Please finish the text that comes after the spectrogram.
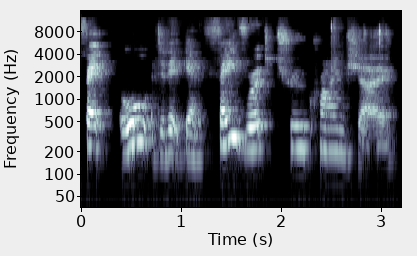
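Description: A woman's voice: medium pitch, very animated, moderate pace, darkish tone. A woman with an English accent chatting casually as a podcast co-host, playful and self-deprecating. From Thatcham, Berkshire, England. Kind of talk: casual chat, fan Q&A. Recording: echoey room.

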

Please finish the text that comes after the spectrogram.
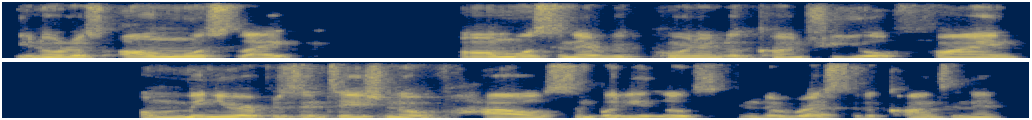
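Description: Male music artist, very low voice, earnest slangy interview talk. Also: steady tone, fast, fairly bright tone, rough recording. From Montreal, Canada. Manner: earnest, repetitive phrasing with casual slang. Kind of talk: casual interview chat.

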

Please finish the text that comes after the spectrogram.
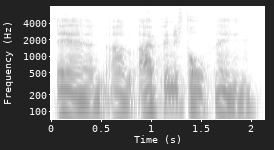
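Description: A man's voice: low-pitched, fairly even intonation, moderate pace, a little mellow. A nineteen-year-old man co-hosting a podcast, joking and rambling in casual chat with his girlfriend. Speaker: podcast co-host.

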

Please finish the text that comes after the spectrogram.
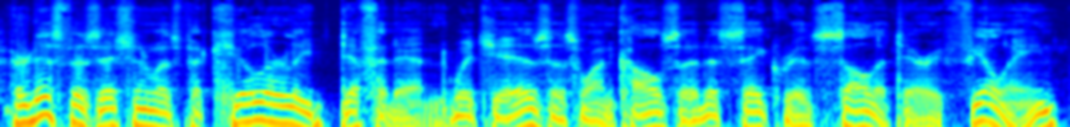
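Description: A man with a husky voice gives a solemn, measured, earnest reading of an old religious text, in the manner of an audiobook narrator. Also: deep voice, sing-song, dark tone.

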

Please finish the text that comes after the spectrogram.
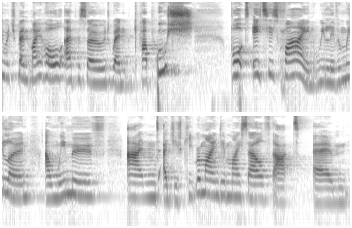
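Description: A young woman hosting a casual solo podcast, chatty and upbeat, her voice slightly croaky. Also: mid-range voice, a bit bright. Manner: chatty, upbeat, many fillers and laughs. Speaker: podcast host. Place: room with air conditioner running behind.

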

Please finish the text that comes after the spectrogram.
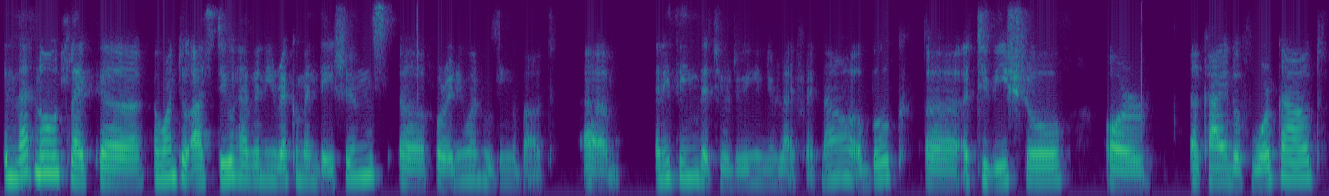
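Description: A woman's voice: low voice, normal speed, mellow, dry recording. A woman hosting a podcast, chatting casually with many fillers and restarts and laughing easily. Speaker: podcast host. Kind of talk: casual interview chat. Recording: dull lo-fi audio.

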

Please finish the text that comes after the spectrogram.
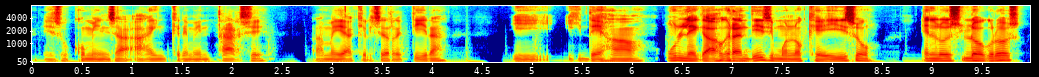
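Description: A Colombian man with a Medellín Spanish accent recalls things in a thoughtful, meandering way, restarting his sentences often. His voice sits very low and the recording is dry and close. Faint music plays behind him. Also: no room sound. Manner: reflective, storytelling with frequent restarts. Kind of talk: casual chat.

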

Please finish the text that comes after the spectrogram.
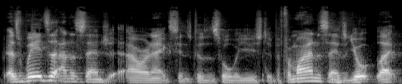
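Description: A young man with a somewhat low voice and a noticeable New Zealand accent touched by Australian twang. He tells stories casually, like a podcast co-host, peppering them with swearing and jokes. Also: lively intonation, quick pace. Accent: New Zealand with a slight Australian twang. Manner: sweary, jokey storyteller. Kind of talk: casual chat.

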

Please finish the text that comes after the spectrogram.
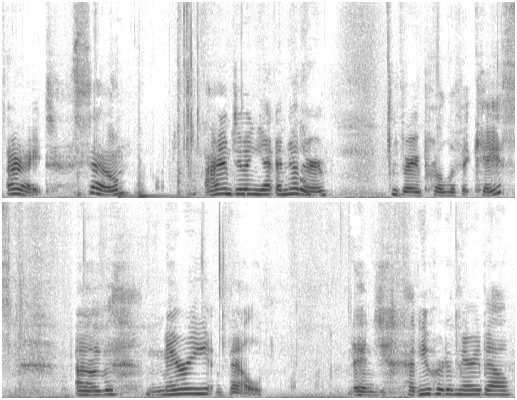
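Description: A woman's voice: on the high side, slow pace, long pauses, low-quality recording. Playful woman podcast co-host. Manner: teasing, laughs often. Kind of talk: casual chat.

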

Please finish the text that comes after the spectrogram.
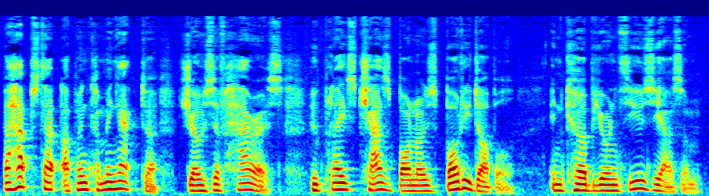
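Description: A man's voice: medium pitch, moderate pace, gravelly, warm tone, breathy edge. A man voicing a flamboyant, self-pitying middle-aged playwright with a pompous, declamatory delivery, in an audiobook drama. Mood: wistful, self-dramatizing. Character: flamboyant, theatrical, grey-haired failed playwright, self-pitying and grandiose.

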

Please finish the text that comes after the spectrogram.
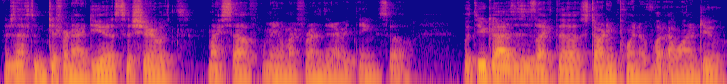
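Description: Raspy young man rambling on his podcast. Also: mid-range voice, little pitch movement, fast talker, few pauses, warm tone. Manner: rambling, filler-heavy, self-correcting. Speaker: podcast host. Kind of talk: casual solo podcast talk. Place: large echoey room. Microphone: podcast mic.

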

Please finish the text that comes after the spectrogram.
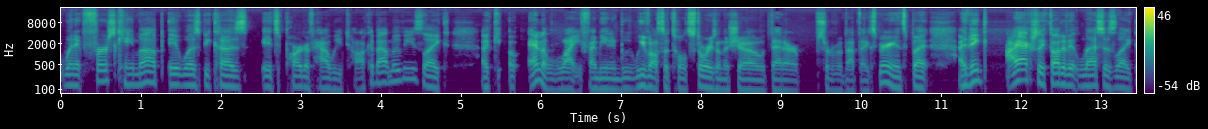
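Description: A man's voice: medium pitch, animated, normal speed, fairly bright tone, no room sound, studio quality. A man talking casually in an interview as a podcast guest, informal and rambling, often correcting himself mid-sentence. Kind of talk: casual conversational interview talk.

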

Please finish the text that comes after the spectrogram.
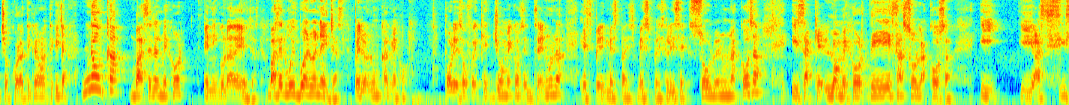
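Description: A Colombian man talks as a guest on a podcast, in a voice pitched a little above the usual for a man. He speaks earnestly and keeps repeating words as he hunts for what to say next. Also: expressive, a little fast. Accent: Colombian Spanish. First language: Spanish. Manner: earnest, repeats words while searching for them. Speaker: guest, pastry chef. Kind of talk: casual podcast interview.

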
